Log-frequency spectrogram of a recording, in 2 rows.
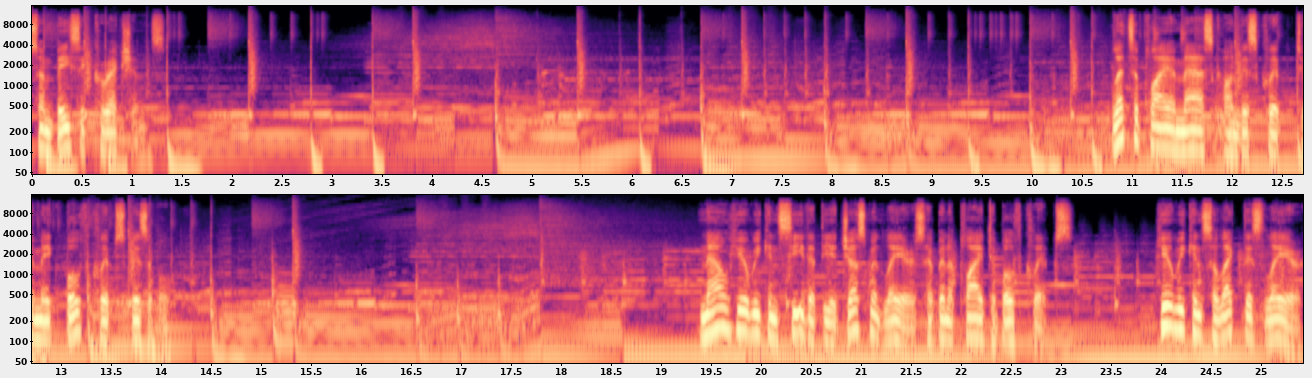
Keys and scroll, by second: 21.3 space.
